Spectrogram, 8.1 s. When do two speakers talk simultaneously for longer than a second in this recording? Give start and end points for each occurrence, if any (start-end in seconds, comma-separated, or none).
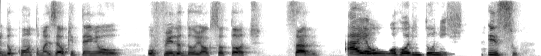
none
